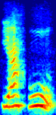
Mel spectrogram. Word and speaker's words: Yahu: Então, todos esses nomes, eles demonstram que uma pronúncia curta e primitiva do nome de Deus era Yahu.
